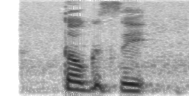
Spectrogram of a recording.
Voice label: "togse", Mooré

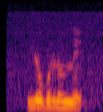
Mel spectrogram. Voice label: "yoglme", moore

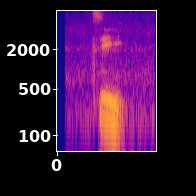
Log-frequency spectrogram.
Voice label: "tɩ", Moore

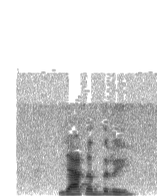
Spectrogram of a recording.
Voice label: "yagdre", Moore

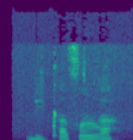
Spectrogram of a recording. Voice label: "bi-kãsenga", Mooré

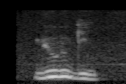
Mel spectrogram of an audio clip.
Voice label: "yurgi", moore

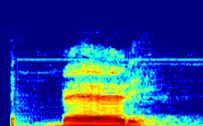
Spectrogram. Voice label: "bɛɛre", moore; enemy

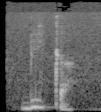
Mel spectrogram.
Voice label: "bika", Mooré

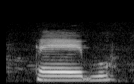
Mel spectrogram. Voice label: "tɛɛbo", Moore

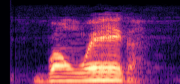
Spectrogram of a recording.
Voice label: "bõan-wɛɛga", moore

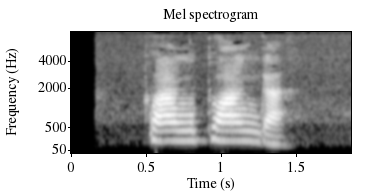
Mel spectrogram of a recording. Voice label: "toantoanga", moore

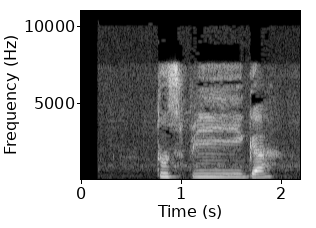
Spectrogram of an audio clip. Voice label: "tus-piiga", moore

